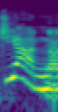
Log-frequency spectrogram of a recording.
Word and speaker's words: Pacino: Is that how I properly say it? Is it Pacino? – Yeah. I'm using my hands. – Okay. Pacino.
